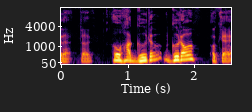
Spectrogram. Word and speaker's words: Ohaguro: Ohaguro? Okay, Ohaguro.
